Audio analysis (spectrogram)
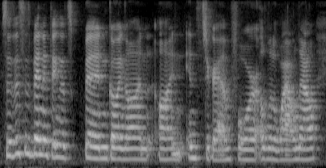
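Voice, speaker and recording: A young woman vlogging to camera in a relaxed, reserved way, with a naturally low voice she pushes louder and many casual fillers. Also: normal speed. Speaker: YouTuber. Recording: echoey room.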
